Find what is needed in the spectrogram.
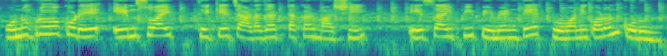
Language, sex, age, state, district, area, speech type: Bengali, female, 30-45, West Bengal, Kolkata, urban, read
